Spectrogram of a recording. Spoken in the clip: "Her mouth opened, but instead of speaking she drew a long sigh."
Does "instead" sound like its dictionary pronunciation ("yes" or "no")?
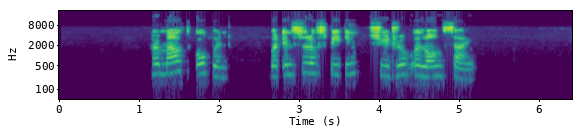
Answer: yes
